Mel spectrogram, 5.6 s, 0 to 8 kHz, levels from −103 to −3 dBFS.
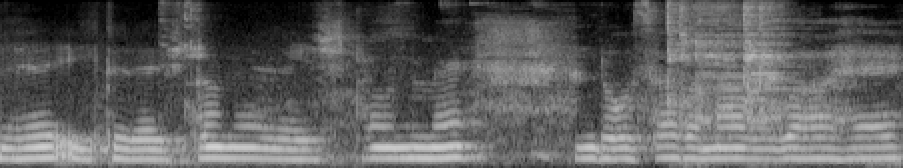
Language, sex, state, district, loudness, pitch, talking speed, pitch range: Hindi, female, Jharkhand, Sahebganj, -30 LUFS, 185 Hz, 105 wpm, 180-195 Hz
